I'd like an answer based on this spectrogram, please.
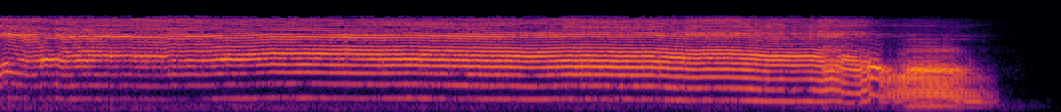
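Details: A Kentucky American bullfrog gives a long, loud, steady distress scream while being swallowed by a water snake, holding its mouth open, a call that may attract predators so the snake lets go. Finding: American bullfrog.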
